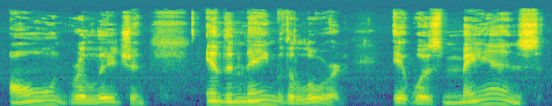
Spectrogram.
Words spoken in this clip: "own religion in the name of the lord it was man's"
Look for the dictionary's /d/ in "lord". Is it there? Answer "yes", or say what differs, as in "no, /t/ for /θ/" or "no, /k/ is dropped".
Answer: yes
